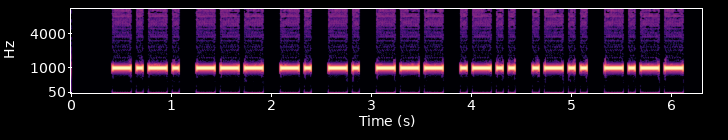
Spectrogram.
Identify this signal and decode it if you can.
Morse code, heard as a keyed tone, about 20 wpm, 1000 Hz. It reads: CONNOLLY
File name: qotdfiles / 20wpm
